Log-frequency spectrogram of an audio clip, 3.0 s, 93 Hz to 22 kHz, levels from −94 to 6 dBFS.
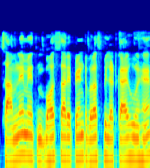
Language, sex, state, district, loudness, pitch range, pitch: Hindi, male, Jharkhand, Garhwa, -19 LUFS, 120-130 Hz, 125 Hz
